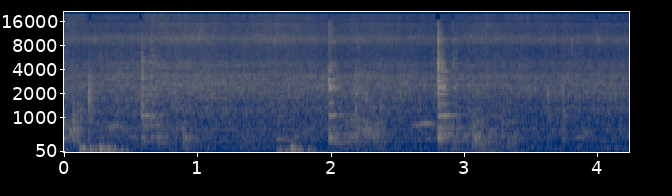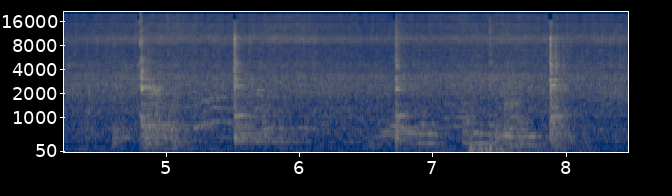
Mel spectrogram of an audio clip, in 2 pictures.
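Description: Onions sizzling in a pan until reddish brown for a goat-meat curry, a steady frying hiss broken by repeated sharp spatula scrapes and clinks at a loose rhythm, close and clear.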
